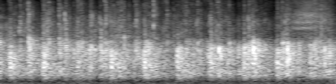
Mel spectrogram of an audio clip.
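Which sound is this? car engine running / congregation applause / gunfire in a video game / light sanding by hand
congregation applause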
